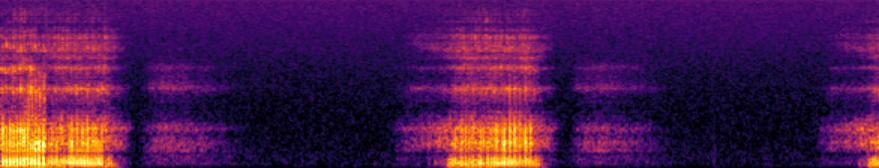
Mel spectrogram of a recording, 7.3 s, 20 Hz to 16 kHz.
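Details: Snoring: loud, rough, rattling snores on each in-breath, with a softer out-breath between them, about 17 breaths a minute.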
